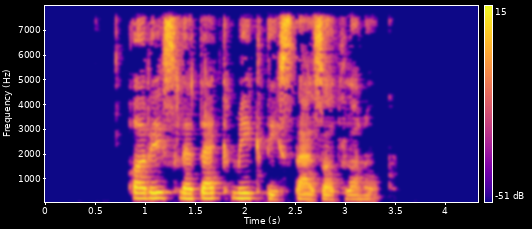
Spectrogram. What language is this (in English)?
Hungarian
